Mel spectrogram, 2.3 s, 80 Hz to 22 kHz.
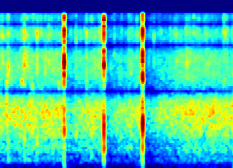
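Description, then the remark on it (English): A few scattered audience claps, just three sharp, crisp smacks spaced evenly about half a second apart over a steady low hiss, with no one talking, clapping at the news of 54 baptisms the previous week. “Yeah, you can clap at that.”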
